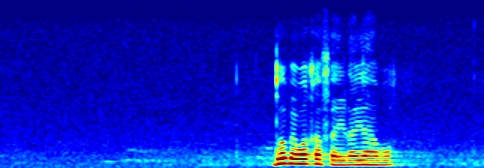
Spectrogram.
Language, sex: Venda, female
